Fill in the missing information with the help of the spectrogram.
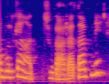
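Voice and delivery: plain reading voice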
